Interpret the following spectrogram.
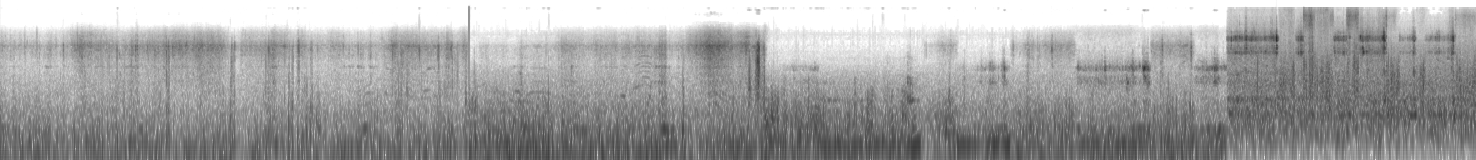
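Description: Wind buffeting the microphone over water rushing and splashing along the hull of a small wooden lug-rigged sailboat under sail in a fresh breeze. About fifteen seconds in, the deep rumble drops away, leaving a brighter, crackly hiss.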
